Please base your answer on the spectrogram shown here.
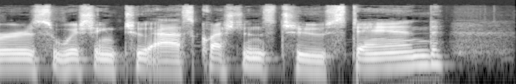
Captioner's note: speaking French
